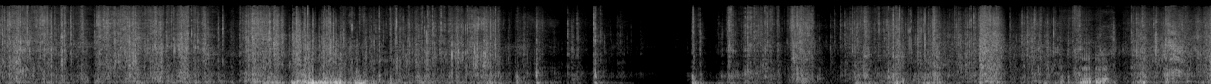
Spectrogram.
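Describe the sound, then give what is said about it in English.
Loud crinkling and ripping of Christmas wrapping paper printed with stormtroopers as a gift is torn open, continuing in bursts of rustling and tearing with a brief pause midway before the crackling resumes. “And I'm assuming there's no more wrapping paper under this. This is the last line of defense.”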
